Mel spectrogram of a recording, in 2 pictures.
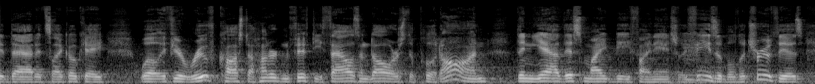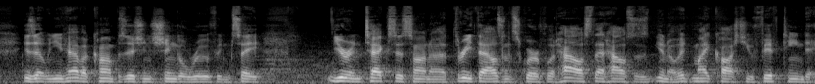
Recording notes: Live from the Texas Society of Architects 2017 Expo and Convention. Special thanks to Bautex Systems for their generous support of our live recorded episodes at the 2017 TxA Expo & Convention.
